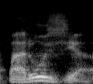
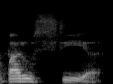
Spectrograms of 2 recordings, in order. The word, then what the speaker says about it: parusia: paralisia para os ia parusia agora em portuguesa uma palavra de origem grega já a portuguesa parusia pronúncia inglesa para os ia elas significa literalmente chegada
